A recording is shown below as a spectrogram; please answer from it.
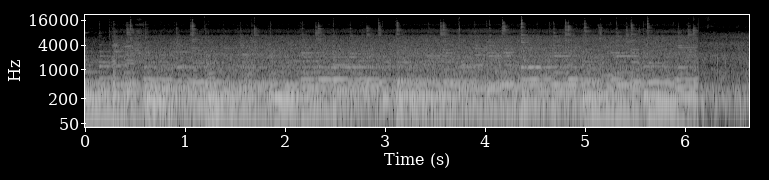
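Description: Steady surf washes onto Sonpur beach in Odisha in a continuous roar, with a low tonal hum running underneath.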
